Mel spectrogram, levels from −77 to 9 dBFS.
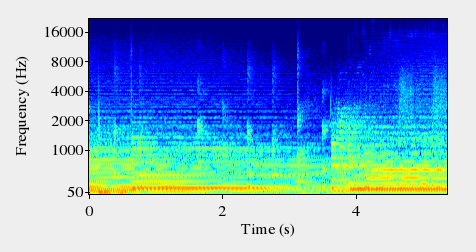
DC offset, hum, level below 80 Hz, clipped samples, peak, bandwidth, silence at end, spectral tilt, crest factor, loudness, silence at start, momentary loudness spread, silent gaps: under 0.1%; none; -26 dBFS; under 0.1%; -4 dBFS; 12 kHz; 0 s; -8.5 dB/octave; 12 dB; -17 LUFS; 0 s; 9 LU; none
